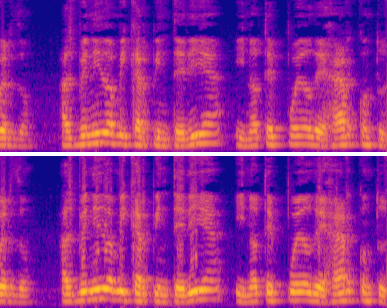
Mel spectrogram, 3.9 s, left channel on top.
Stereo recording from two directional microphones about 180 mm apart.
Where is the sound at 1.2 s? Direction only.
45° right (ahead or behind).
